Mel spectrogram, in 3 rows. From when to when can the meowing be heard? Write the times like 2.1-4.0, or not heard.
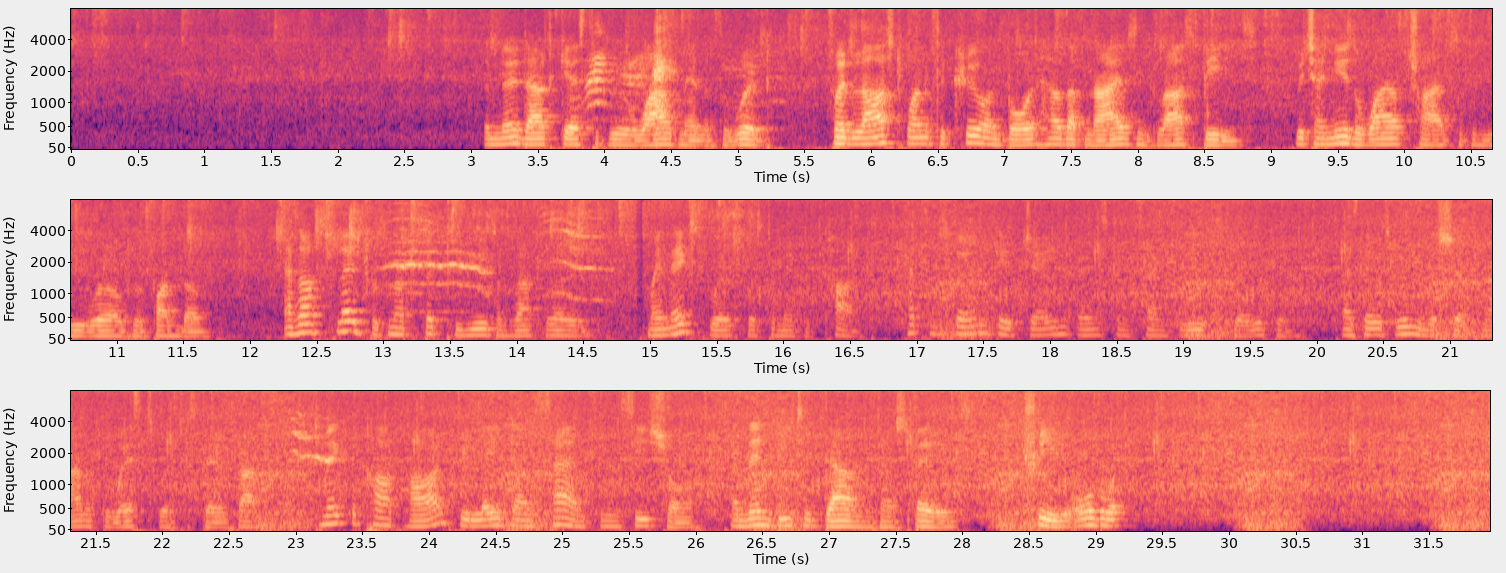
3.8-5.2, 12.8-14.8, 22.8-23.3.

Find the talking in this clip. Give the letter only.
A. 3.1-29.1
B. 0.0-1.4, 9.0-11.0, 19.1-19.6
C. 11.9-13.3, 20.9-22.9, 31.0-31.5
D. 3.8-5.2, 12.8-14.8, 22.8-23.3
A.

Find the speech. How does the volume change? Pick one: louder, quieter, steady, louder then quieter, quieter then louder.
quieter then louder.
